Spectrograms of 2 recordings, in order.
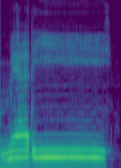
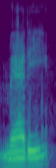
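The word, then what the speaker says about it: メアリー: Obviamente cuando uno habla así rápido o común, no naturalmente tampoco que va a estar estirando meari, no es mari y punto.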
